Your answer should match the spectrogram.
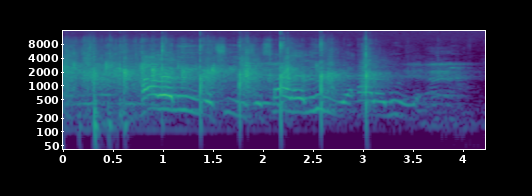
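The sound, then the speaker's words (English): An audience claps hands in praise to the Lord, a ragged burst of sharp, uneven claps as voices call out excitedly over them, the noise tapering off toward the end. “Give the Lord a hand clap of praise and you may be seated.”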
